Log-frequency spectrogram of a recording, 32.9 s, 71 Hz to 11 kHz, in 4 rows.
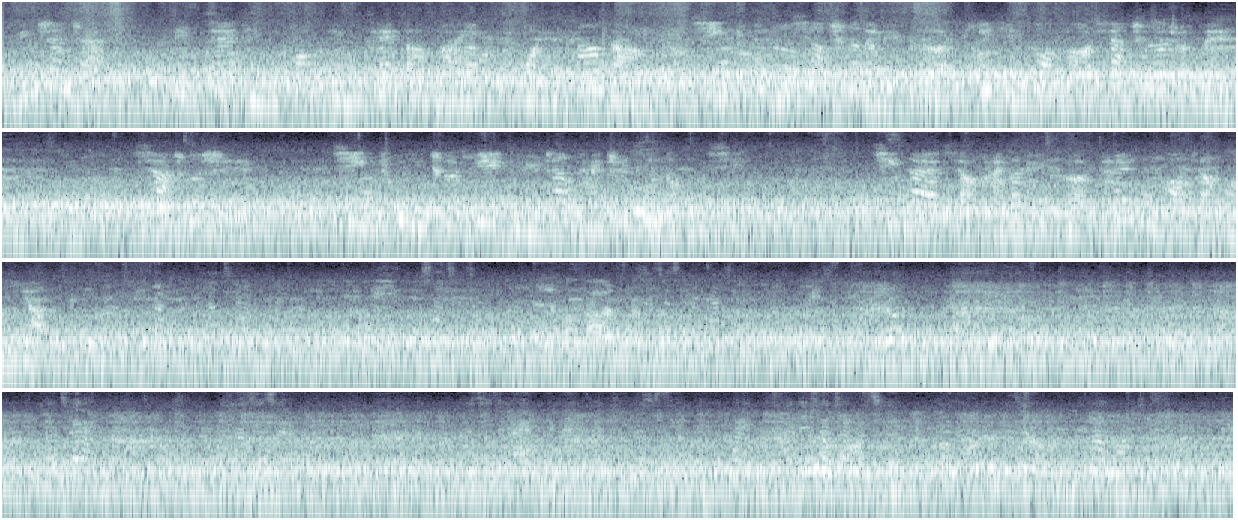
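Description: Running noise of a CRH6A electric multiple unit heard from inside the passenger car: a steady hum with rumble underneath that holds throughout. Voices are heard over it.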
